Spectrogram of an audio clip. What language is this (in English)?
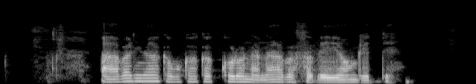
Ganda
